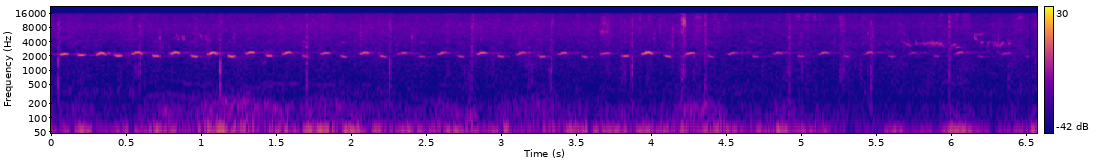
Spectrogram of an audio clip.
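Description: A bird calling in a long, even series of short notes, about five a second, alternating between two close pitches, that stops about six seconds in. Footsteps knock on a wooden boardwalk underneath.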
